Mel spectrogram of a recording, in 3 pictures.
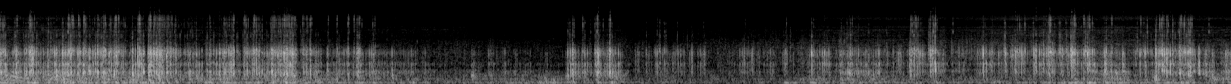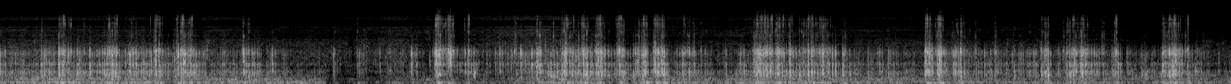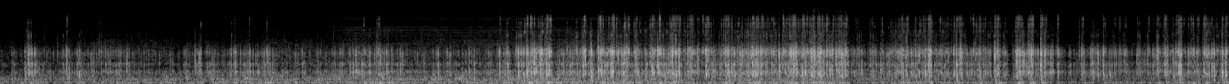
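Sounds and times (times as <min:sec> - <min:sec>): bike rattling and clicking: 0:00.0 - 0:36.9
tyres rolling on trail: 0:00.0 - 0:36.9.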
